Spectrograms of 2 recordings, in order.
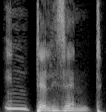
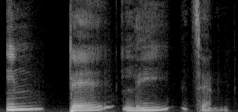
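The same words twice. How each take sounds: First: Said in the usual way. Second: intelligent broken slowly into four syllables; syllables split. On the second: Shown as a demonstration. Teacher splits intelligent into its syllables for the class. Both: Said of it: "चार टुकड़े में टूट रहे हैं ये word".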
